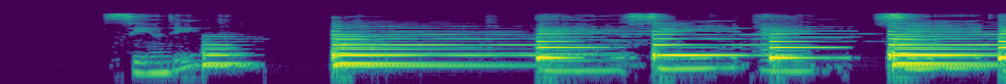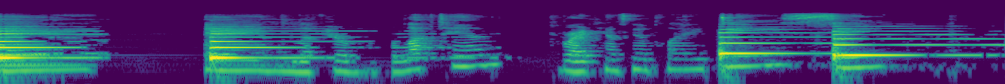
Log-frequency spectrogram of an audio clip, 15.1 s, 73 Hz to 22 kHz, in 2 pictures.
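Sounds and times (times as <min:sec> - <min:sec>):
upright piano played slowly: 0:01.5 - 0:01.9, 0:02.5 - 0:08.3, 0:09.1 - 0:10.4, 0:13.0 - 0:15.0.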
